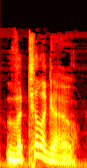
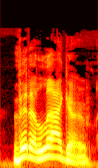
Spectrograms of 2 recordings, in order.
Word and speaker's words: vitiligo: But this could have been vitiligo, I think is how it's pronounced. Vitiligo, V-I-T-I-L-I-G-O.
